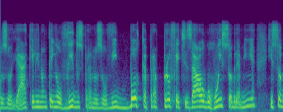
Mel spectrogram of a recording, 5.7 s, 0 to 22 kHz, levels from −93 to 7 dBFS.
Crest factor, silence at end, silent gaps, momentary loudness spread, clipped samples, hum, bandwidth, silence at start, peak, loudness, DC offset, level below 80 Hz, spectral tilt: 14 dB; 0 s; none; 8 LU; under 0.1%; none; 9.8 kHz; 0 s; 0 dBFS; -15 LUFS; under 0.1%; -52 dBFS; -5.5 dB/octave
